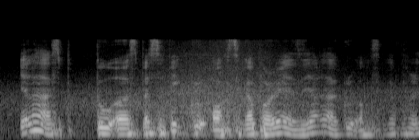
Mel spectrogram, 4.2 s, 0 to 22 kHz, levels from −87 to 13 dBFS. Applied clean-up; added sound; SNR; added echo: none; Car passing by; 19 dB; reverberation time 0.4 s.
